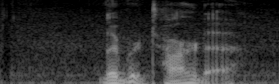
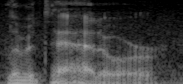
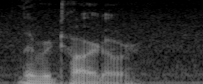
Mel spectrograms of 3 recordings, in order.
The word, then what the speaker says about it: Libertador: Libertardo, Tador. I can't say it right. Libertard. I mean, Libertador. Tador. Okay, Libertador.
